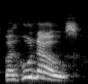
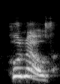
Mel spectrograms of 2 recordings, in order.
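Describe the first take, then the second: First: Said in the usual way. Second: Higher, louder who knows; emphatic shrug. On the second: Shown as a demonstration. Vlogger repeats her doubt to viewers, emphatic shrug. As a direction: toss it off with a shrug.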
